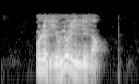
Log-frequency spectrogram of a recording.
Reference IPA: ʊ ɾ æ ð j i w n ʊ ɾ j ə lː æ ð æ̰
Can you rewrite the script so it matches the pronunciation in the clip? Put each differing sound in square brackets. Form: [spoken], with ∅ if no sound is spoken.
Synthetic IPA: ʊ [l] æ ð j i w n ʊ ɾ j ə lː [i] ð æ̰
